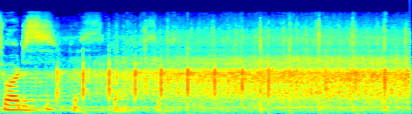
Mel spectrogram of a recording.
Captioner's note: applause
